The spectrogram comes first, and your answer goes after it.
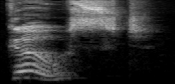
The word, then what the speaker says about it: ghost: the silent letters so in ghost you hear the ghost but that sneaky h is silent so don't let it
